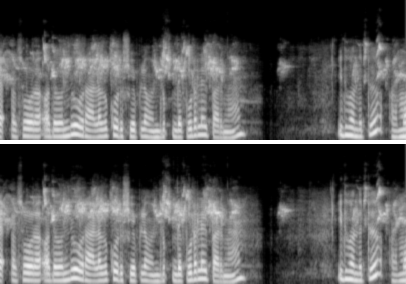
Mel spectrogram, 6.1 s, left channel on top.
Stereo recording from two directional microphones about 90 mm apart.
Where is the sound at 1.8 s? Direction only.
35° left (ahead or behind).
